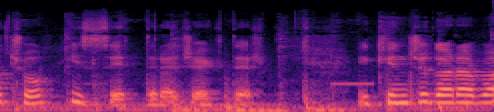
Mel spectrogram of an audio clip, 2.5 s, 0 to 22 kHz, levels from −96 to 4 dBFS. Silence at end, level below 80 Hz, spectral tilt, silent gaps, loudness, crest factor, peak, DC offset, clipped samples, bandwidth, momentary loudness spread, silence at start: 0 s; -38 dBFS; -5.5 dB/octave; none; -28 LUFS; 16 dB; -10 dBFS; under 0.1%; under 0.1%; 14 kHz; 11 LU; 0 s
